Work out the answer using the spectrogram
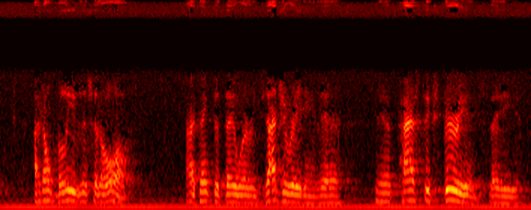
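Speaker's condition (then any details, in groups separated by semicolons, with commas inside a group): No condition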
